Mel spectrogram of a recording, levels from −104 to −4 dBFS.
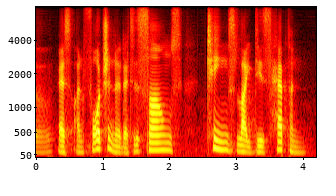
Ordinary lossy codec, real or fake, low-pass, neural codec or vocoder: none; fake; none; codec, 16 kHz, about 1 kbps, DyCAST, with the encoder's durations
